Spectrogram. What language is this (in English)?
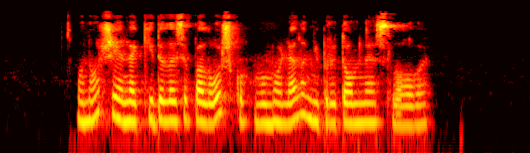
Belarusian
